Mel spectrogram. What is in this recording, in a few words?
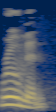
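"rumen", English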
